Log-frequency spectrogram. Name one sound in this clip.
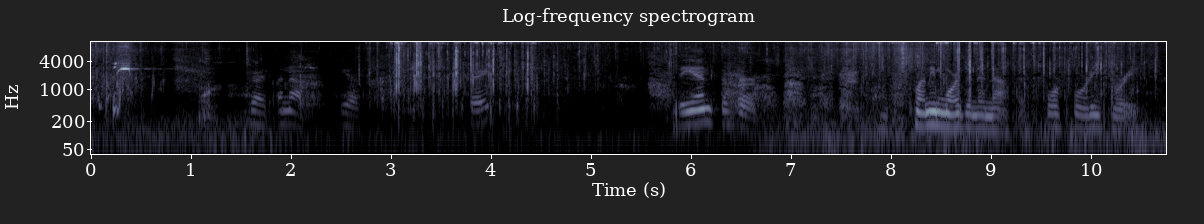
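A woman talks calmly to a dog outdoors.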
